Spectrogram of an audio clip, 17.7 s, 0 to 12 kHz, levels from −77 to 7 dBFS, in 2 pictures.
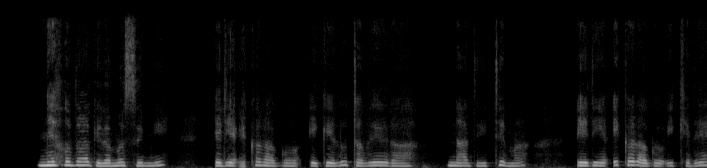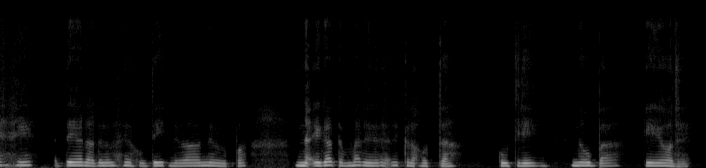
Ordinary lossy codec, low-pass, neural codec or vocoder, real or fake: none; 10.8 kHz; codec, 16 kHz in and 24 kHz out, 0.4 kbps, LongCat-Audio-Codec, two codebook decoder; fake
